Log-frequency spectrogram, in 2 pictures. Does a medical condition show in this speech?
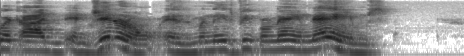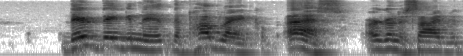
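Yes: cerebral palsy; slight speech impediment.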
